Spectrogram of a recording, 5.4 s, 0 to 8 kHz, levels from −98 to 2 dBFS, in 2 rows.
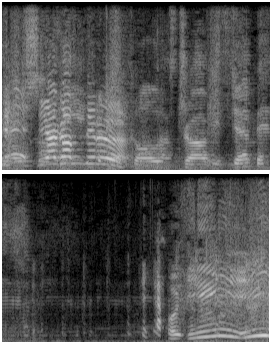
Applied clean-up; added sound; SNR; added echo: neural separator model SepFormer DNS4.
